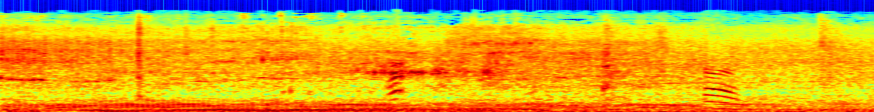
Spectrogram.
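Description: Small utility truck's engine running, heard from its open cargo bed, a low rumble that strengthens a second or two in, with brief bits of voices.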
